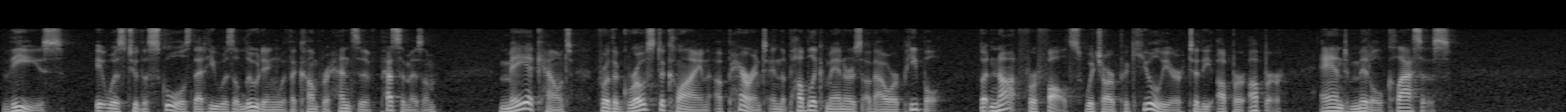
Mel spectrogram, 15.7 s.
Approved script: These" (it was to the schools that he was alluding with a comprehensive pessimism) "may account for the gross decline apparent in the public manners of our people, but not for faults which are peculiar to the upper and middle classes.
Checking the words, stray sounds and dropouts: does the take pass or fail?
fail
